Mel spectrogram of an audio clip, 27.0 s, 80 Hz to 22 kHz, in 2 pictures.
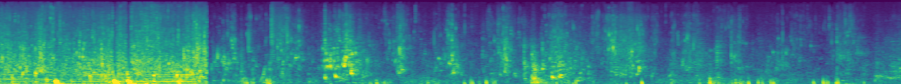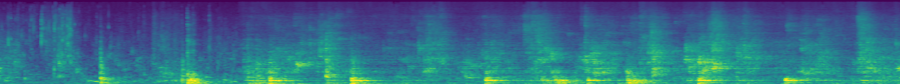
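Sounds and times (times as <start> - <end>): loud steady humming: 0.0 - 3.1
water trickling and splashing: 0.0 - 27.0.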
